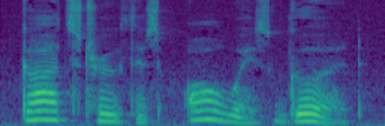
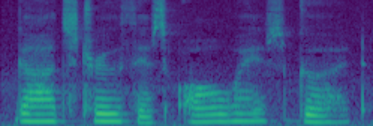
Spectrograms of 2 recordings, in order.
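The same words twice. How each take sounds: No difference in how they are said.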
